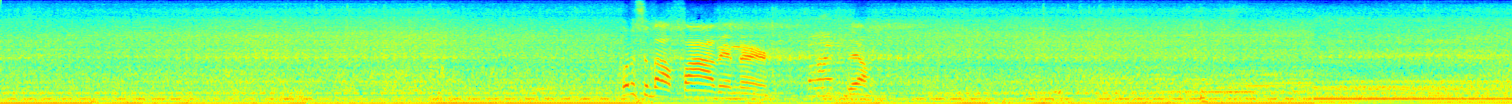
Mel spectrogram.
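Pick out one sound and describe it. An engine hums steadily close by.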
